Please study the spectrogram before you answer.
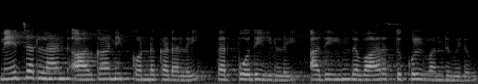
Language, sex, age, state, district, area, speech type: Tamil, female, 18-30, Tamil Nadu, Tiruchirappalli, rural, read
